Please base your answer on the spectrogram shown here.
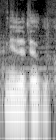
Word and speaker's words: Milivoj: J. J, not G. Jay. Oh, Oh, so he's Jay. like. Okay. Milivoj.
